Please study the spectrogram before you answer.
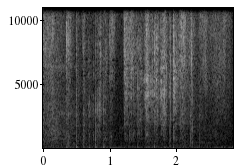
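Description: Fingertips scratch and rub the face of a patterned, printed cardboard 12-inch LP jacket, flat and hollow, held in both hands. A series of quick, dry, bright scratching strokes rises and falls over a soft hiss, each stroke stopping short with almost no ring.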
